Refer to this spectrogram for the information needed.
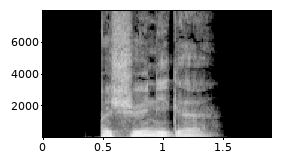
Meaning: inflection of beschönigen: 1. first-person singular present 2. first/third-person singular subjunctive I 3. singular imperative
- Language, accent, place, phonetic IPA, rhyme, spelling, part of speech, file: German, Germany, Berlin, [bəˈʃøːnɪɡə], -øːnɪɡə, beschönige, verb, De-beschönige.ogg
